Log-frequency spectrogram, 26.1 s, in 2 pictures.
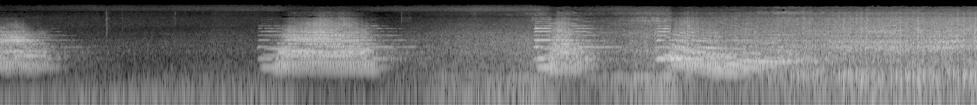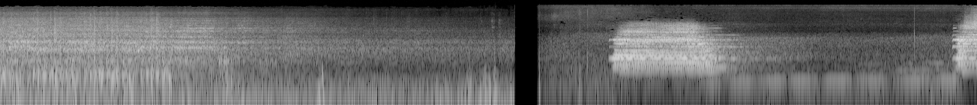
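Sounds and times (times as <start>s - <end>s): train horn blasts: 0.0s - 1.4s, 3.4s - 5.7s, 7.1s - 10.9s, 21.1s - 26.0s
train wheels rumbling and clattering: 5.3s - 21.2s.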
